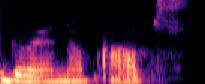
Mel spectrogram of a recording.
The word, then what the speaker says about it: Université Grenoble Alpes: Bacanya Grenoble Alps.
